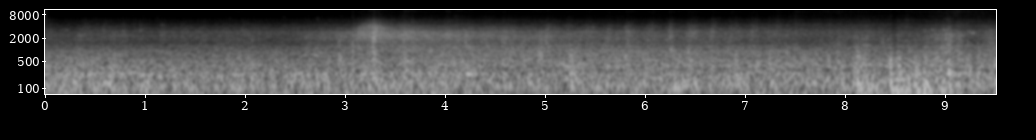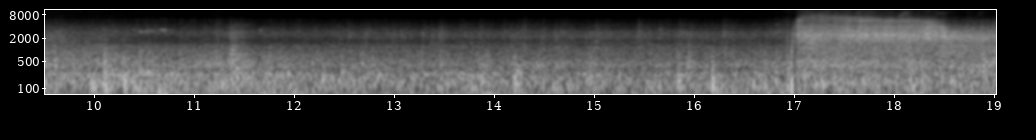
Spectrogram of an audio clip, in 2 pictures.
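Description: Passenger train running along the track: a steady rumble of wheels on rails with a few clicks from the rail joints. For the last two seconds a louder rushing hiss rises over it.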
